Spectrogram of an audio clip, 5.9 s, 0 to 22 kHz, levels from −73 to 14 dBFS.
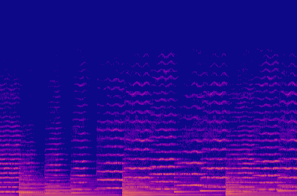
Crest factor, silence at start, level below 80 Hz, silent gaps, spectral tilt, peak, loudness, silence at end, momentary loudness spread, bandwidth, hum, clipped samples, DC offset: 16 dB; 0 s; -58 dBFS; none; -3.5 dB/octave; -8 dBFS; -24 LUFS; 0 s; 6 LU; 17 kHz; none; under 0.1%; under 0.1%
